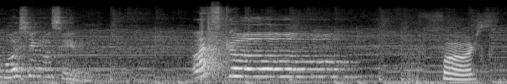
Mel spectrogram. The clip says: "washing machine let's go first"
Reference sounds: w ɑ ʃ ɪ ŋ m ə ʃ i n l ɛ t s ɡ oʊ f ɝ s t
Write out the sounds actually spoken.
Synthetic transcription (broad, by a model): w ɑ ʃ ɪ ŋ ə s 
